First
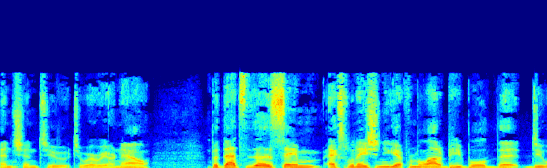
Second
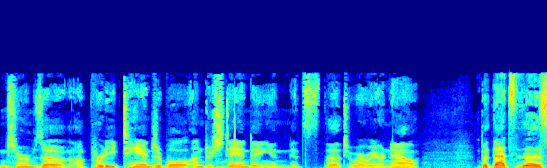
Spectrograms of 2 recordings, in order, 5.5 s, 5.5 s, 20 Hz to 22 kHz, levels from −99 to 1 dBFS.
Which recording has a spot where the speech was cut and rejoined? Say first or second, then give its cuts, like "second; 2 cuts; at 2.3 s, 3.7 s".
second; 1 cut; at 3.4 s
